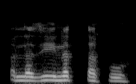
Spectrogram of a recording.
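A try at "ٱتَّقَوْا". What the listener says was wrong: No, we separate this word, so we have to read it properly first. Ittaqu. You see, there's a zabar on qaf. So the first word will be ittaqa. Ittaqa.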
